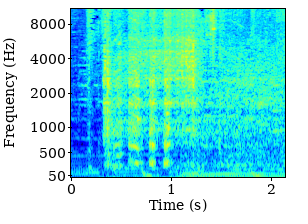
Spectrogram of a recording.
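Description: Car engine-start sound effect: a few loud bursts of cranking about half a second in, then the engine running with a steady low rumble.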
